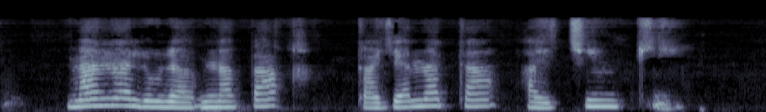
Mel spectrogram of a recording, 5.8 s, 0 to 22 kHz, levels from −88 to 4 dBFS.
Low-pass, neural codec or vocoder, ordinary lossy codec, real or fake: 10.8 kHz; codec, 32 kHz, 1.9 kbps, SNAC; MP3, 48 kbps; fake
